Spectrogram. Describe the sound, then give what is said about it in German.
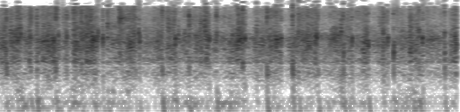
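A crowd claps steadily for a female guest on a show, a dense, continuous wash of applause with many overlapping hand claps, loud and unbroken for several seconds with no voices over it. “Applaus für unsere Gästin.”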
